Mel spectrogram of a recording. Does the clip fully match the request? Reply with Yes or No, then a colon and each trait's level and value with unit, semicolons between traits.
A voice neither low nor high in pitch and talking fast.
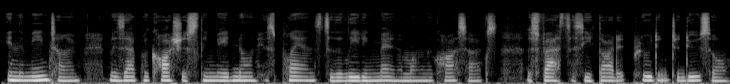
Yes: medium, 175 Hz; fast, 220 wpm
